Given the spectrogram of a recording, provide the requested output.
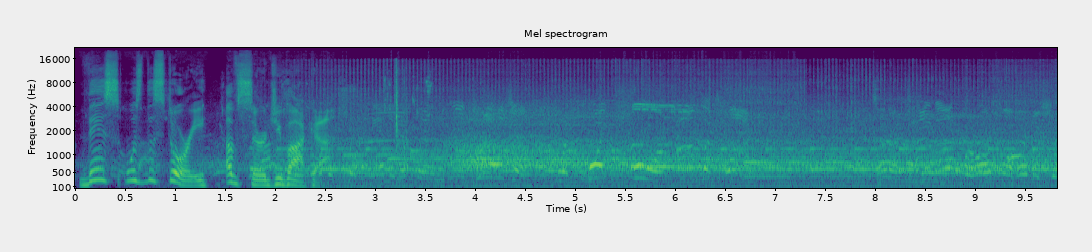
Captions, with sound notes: This was the story of Serge Ibaka. (old movie projector sound) (announcer speaking)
